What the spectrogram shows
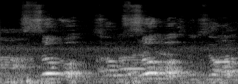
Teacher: এটা কলকলার হরফ, কফ বা জিম দাল, এগুলোতে যখন সাকিন হয় তখন কলকলা করে পড়তে। কলকলা মানে প্রতিধ্বনি, প্রতিধ্বনি, প্রতিধ্বনি শব্দ।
